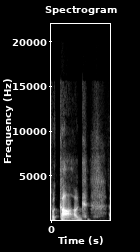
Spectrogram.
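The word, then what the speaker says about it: WCAG: I I WCA I I always pronounce it as wag so w um like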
